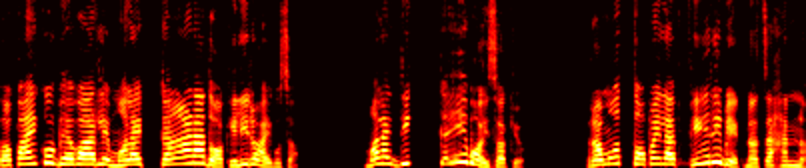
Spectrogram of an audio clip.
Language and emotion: Nepali, angry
